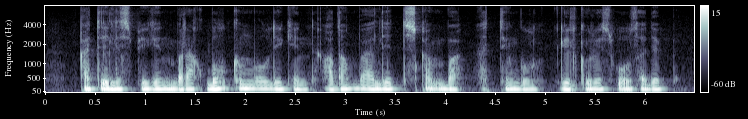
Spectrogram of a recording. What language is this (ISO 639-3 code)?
kaz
